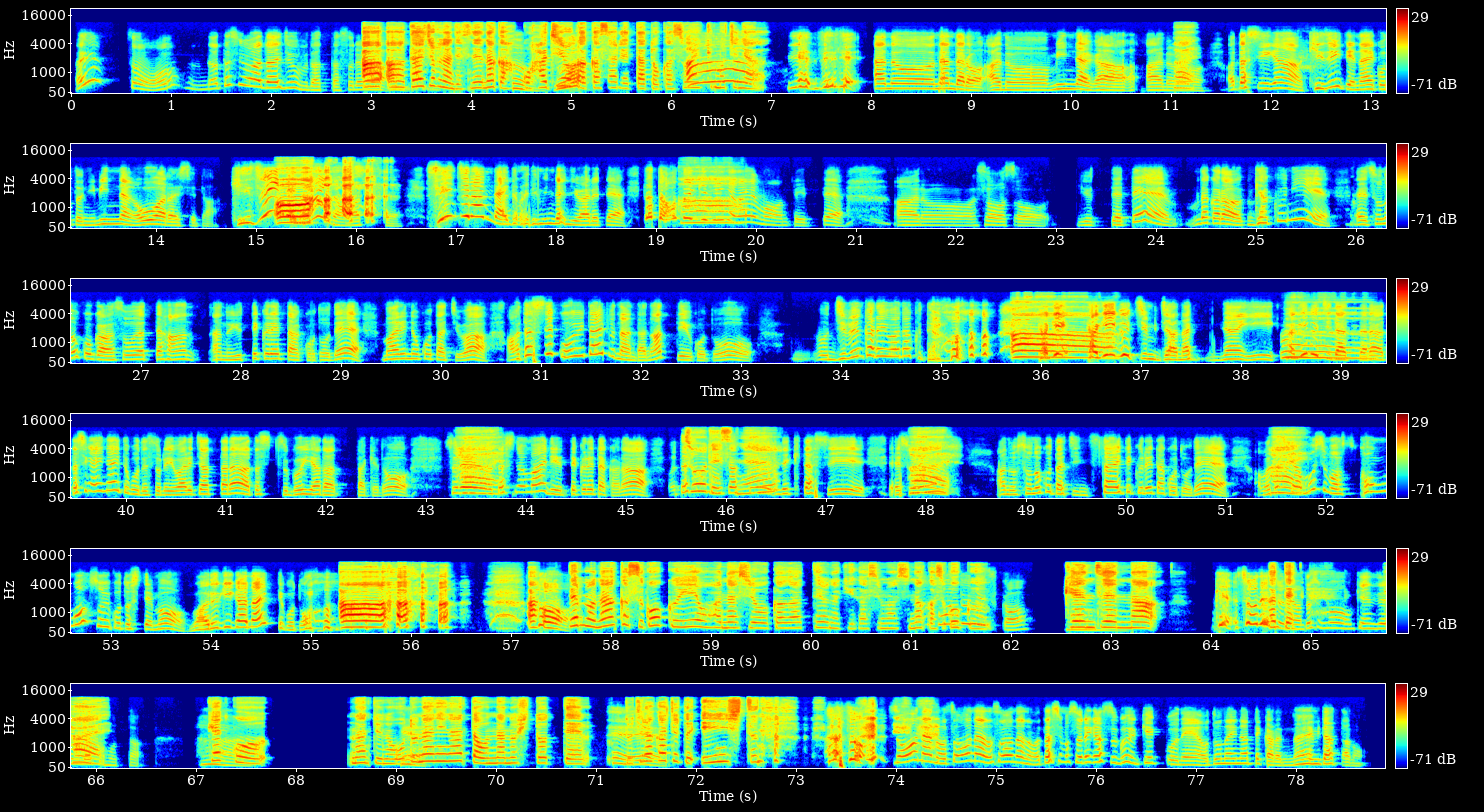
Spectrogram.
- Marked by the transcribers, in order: other background noise; surprised: "気づいてないの"; laugh; laughing while speaking: "言わなくても"; laugh; laughing while speaking: "陰湿な"; anticipating: "ああそう"; laugh
- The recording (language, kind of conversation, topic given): Japanese, unstructured, あなたの価値観を最も大きく変えた出来事は何でしたか？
